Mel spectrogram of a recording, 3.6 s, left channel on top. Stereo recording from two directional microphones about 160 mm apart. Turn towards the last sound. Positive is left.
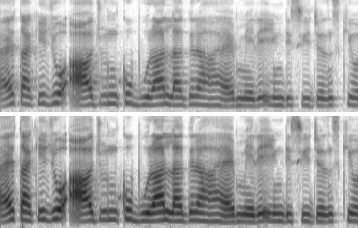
turn(degrees=-30)  # may be behind; listen again after turning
